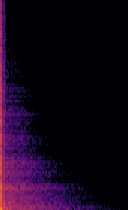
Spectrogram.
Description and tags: Sine waves processed randomly to make a cool weird video-game sound effect.
random, glitch, fx, video, effect, game, electronic, processed, pc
